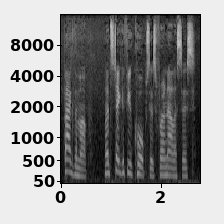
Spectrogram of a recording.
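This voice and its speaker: A woman playing a brisk, businesslike captain of investigators in an animated film, giving orders. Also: lowish voice, slight background noise, lightly acted. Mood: brisk, concerned. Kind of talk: animation dub acting.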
